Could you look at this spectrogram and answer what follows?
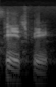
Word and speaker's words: PHP: It's pronounced fup. It's not. I looked it up. It's PHP.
